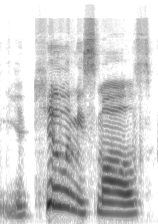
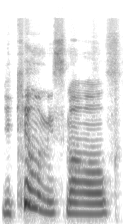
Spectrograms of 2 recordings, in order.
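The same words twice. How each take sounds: First: A light hint of the film line; movie quote. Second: Repeated lightly, trailing off softer; movie quote. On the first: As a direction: toss off the quote playfully. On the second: Retold or imitated. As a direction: say it again, fading out. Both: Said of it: "that's how you can tell I'm a Gen Xer".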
